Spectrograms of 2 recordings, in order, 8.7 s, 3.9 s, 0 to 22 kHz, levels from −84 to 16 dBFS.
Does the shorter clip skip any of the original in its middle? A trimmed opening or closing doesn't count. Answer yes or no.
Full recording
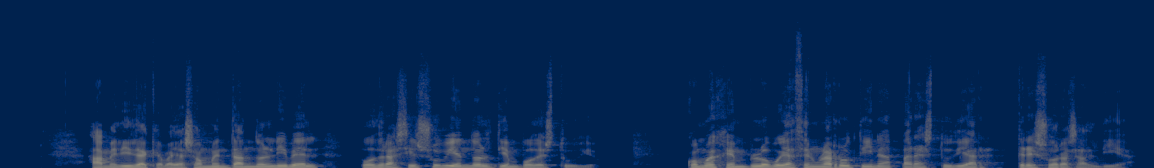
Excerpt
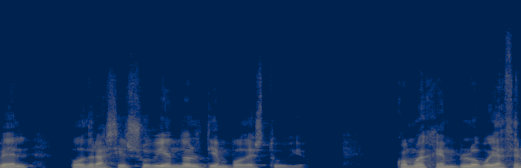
no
